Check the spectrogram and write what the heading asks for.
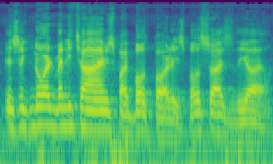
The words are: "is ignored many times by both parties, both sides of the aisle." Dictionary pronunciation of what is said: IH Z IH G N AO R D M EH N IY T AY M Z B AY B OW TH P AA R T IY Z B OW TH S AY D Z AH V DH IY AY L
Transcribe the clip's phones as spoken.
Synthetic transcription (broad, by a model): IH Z IH G N AO R D M EH N IY T AY M Z B AY B OW TH P AA R T IY Z B OW TH S AY D Z AH V DH IY AY L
